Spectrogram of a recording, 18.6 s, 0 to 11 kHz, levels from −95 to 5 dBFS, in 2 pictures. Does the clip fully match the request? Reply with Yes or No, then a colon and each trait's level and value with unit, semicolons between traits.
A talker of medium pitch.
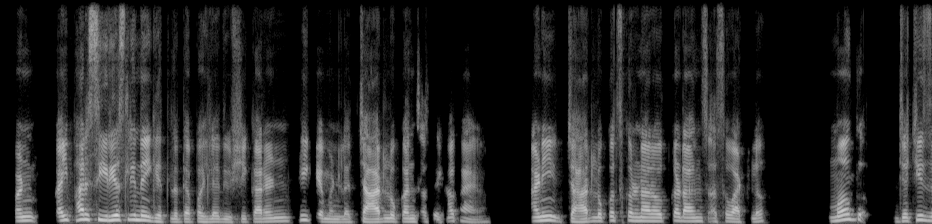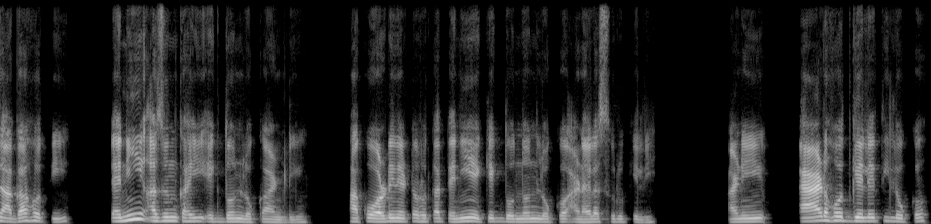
Yes: medium, 155 Hz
